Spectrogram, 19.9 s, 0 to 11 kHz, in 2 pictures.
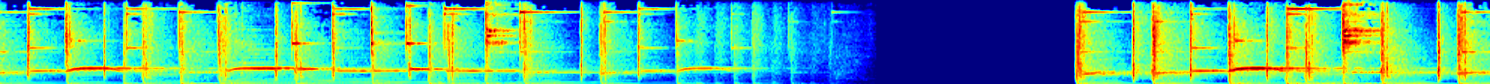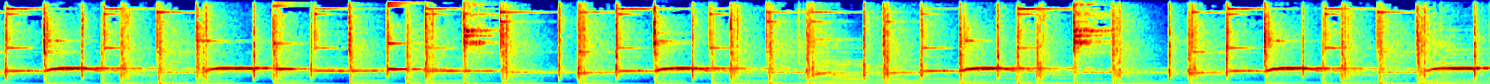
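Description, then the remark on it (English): Loud chimes strike eleven times in a dense, overlapping series of metallic tones, broken by a brief pause of silence before the ringing resumes and carries on steadily with no talking. “And by the way, now we're going to get 11 dongs on this thing, 11 little chimes.”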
